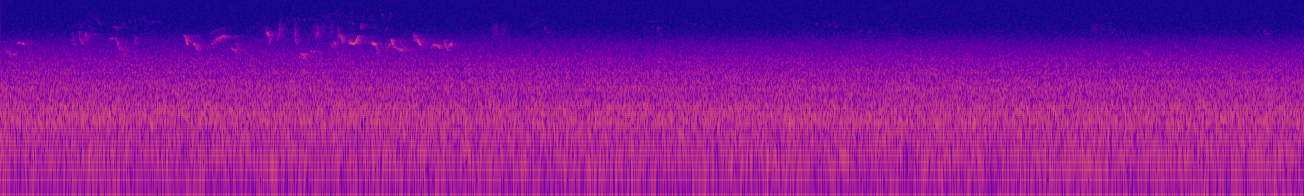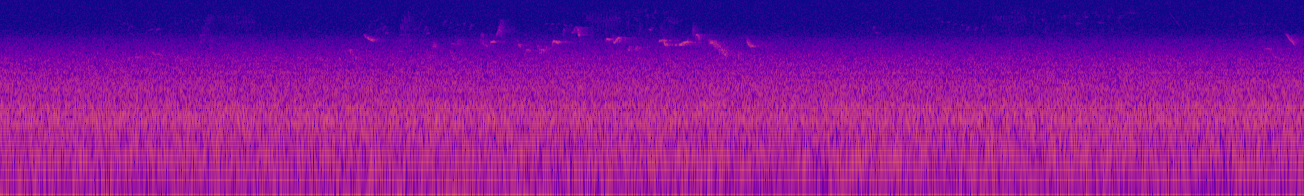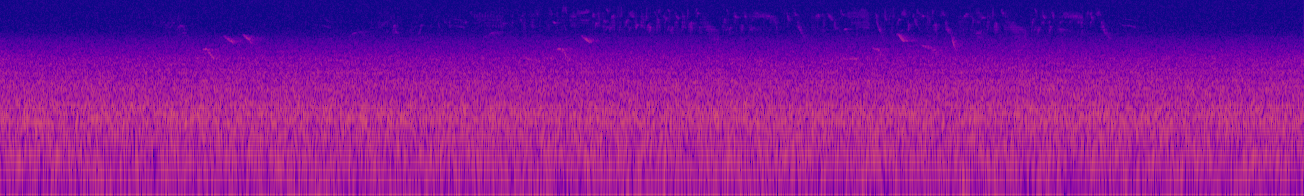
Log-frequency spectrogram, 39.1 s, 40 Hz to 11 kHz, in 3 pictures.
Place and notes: Aussenaufnahme. Lautes Rauschen der Trisanna; Vogelstimmen
Kappl, Austria, 2 June 2019, ~13:00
